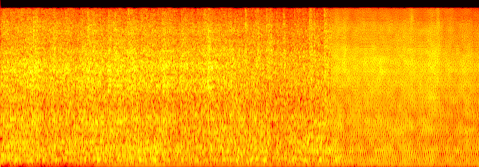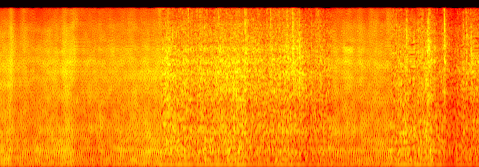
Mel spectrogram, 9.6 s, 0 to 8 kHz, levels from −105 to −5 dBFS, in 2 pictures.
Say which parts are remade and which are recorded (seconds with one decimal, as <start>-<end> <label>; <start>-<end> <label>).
0.0-3.3 recorded; 3.3-6.4 remade; 6.4-8.1 recorded; 8.1-8.7 remade; 8.7-9.6 recorded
